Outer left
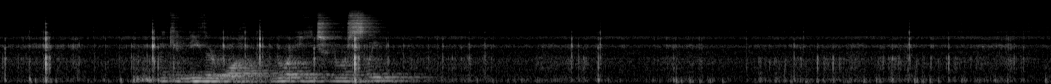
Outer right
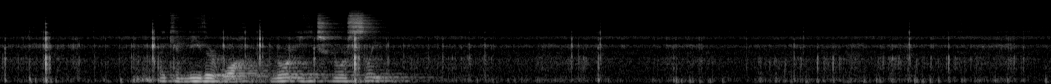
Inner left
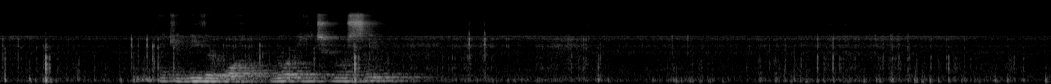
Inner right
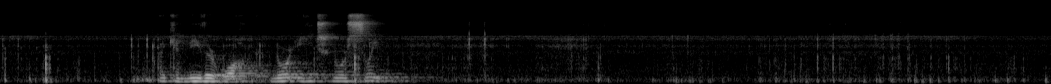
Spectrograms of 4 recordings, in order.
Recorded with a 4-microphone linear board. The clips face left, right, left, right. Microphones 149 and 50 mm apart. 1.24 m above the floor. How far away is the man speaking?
About 0.7 m.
